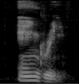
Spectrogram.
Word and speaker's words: angry: Se escribe angry, te lo voy a deletrear en español, A-N-G-R-Y, en inglés sería A-N-G. R-Y, angry. Entonces no se pronuncia angry, sino se pronuncia angry, como si la primera fuera una E, angry, ¿ok?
